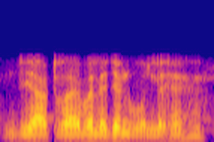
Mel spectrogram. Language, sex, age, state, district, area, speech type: Urdu, male, 18-30, Uttar Pradesh, Saharanpur, urban, conversation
